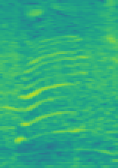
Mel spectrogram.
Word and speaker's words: Grimes: Grimes rhymes with time on time right there.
